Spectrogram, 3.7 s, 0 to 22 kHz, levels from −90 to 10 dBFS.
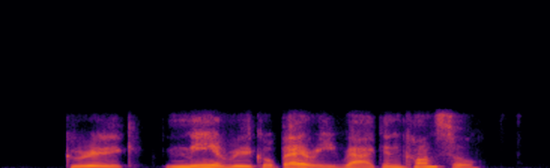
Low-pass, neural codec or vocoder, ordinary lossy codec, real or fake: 7.2 kHz; codec, 16 kHz, 1.1 kbps, Voila-Tokenizer; Opus, 24 kbps; fake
